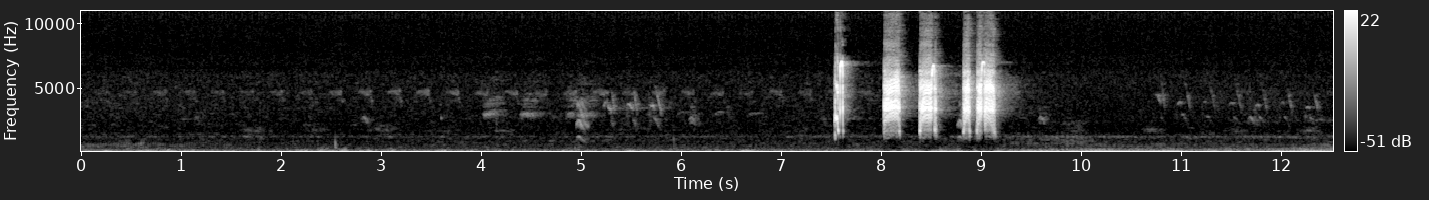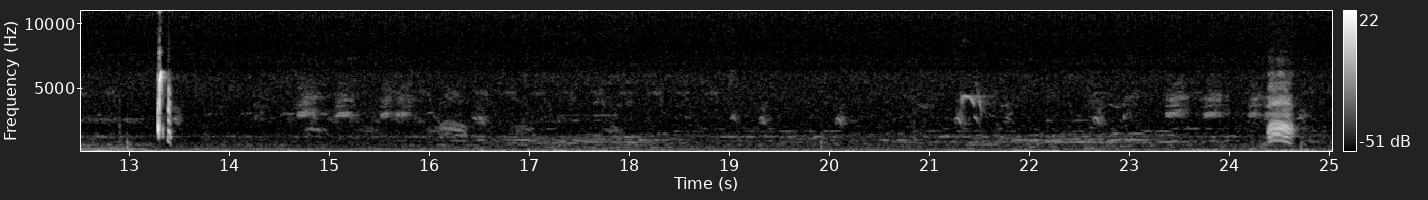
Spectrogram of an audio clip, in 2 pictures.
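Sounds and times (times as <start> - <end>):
faint small bird chirps: 7.5 - 9.2
bird calling harsh notes: 7.6 - 9.2.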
